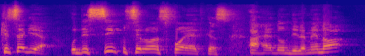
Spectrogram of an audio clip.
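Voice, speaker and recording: A man's high-pitched voice in a northeastern Brazilian accent, at a moderate pace with lively intonation, over noticeable background noise. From Northeast Brazil. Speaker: teacher. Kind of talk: educational lecture.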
